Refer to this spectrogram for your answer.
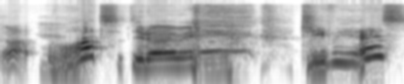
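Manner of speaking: very high, swooping, put-on astonishment. Reacting to people who post warnings about gps, in mock surprise. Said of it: "it's my mock surprise voice".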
